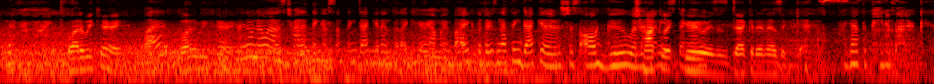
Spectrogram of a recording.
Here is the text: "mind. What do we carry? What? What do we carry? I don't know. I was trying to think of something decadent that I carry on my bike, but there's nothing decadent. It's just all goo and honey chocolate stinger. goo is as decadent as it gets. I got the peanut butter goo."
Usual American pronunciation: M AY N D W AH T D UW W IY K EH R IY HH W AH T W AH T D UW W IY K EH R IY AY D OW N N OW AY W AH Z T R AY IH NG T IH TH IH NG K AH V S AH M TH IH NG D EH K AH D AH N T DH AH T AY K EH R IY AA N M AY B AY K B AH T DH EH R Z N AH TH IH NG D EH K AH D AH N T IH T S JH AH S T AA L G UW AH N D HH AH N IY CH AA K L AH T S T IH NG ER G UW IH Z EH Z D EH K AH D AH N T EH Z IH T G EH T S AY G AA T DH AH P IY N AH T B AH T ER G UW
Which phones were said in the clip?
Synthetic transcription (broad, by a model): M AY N W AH T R W IY K EH R IY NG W AH T W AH T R W IY K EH R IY AY D OW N N OW AY W AH Z T R AY IH NG T IH TH IH NG K AH V S AH M TH IH NG D EH K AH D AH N DH AH T AY K EH R IY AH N M AY B AY K B AH T DH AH R Z N AH TH IH NG D EH K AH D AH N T IH T S JH AH S T AA L G UW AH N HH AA IY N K L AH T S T G UW IH Z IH Z D EH K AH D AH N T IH Z IH T G EH T S AY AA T DH AH P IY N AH B AH T ER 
